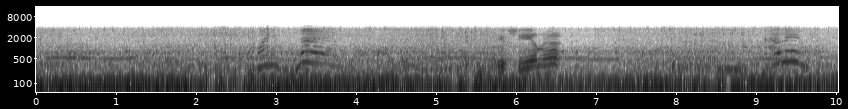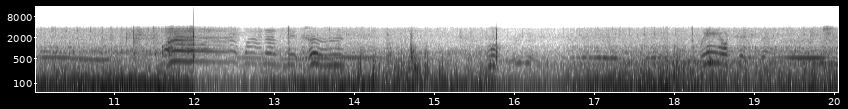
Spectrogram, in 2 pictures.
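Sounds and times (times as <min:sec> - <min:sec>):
boat motor rumbling: 0:00.0 - 0:20.0.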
